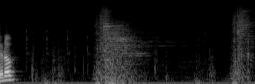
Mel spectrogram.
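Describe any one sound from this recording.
A sword clangs against a metal shield.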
